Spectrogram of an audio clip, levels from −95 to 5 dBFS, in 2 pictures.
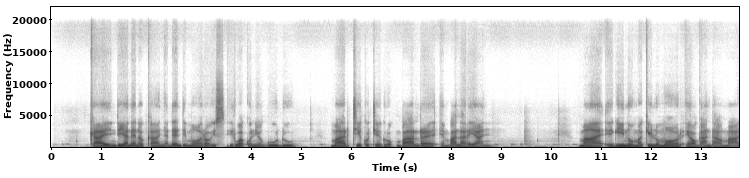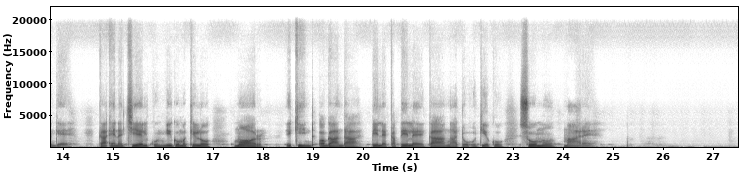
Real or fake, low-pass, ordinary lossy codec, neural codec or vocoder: fake; 19.8 kHz; none; autoencoder, 48 kHz, 32 numbers a frame, DAC-VAE, trained on Japanese speech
